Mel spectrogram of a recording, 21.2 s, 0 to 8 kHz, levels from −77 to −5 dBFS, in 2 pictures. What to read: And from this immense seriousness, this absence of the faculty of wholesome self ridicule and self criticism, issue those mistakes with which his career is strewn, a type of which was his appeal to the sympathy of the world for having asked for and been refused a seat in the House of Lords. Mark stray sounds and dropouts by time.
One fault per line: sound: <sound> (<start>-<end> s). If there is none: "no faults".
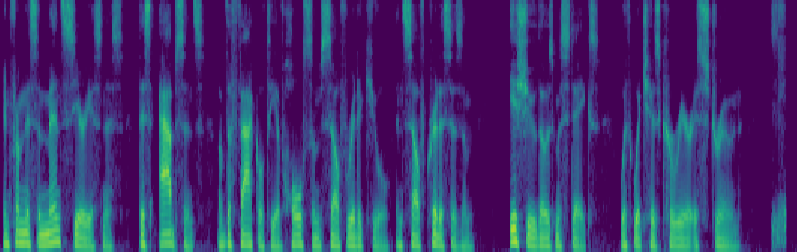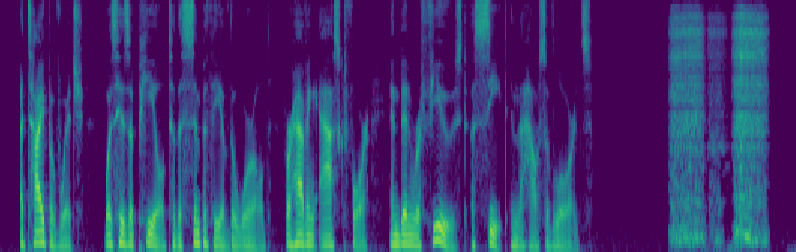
sound: laugh (10.3-10.5 s)
sound: sniff (19.5-20.9 s)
